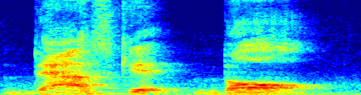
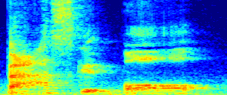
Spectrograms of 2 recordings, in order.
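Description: First: The b sounds come out like d sounds. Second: The word begins with a normal b sound. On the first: "So it's like dasket doll" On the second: "instead of saying basketball"

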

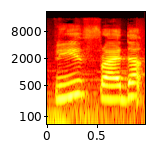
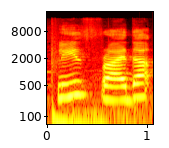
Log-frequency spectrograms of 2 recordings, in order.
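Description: The two takes are said the same way.

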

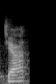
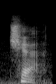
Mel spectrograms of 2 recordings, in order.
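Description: First: It is said with a Vietnamese-style ch sound. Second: It is said with a longer, softer English ch sound. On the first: The speaker calls it wrong. "tiếng Việt Nam như thế" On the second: The speaker calls it right. "đọc chuẩn phải là chat, nó dài hơn một chút và nó êm hơn một chút"

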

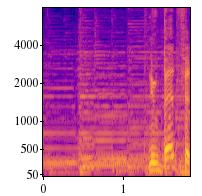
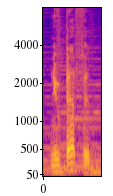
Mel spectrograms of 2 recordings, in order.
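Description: First: The R and D sounds are pronounced. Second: The R and D sounds are dropped.

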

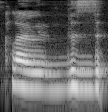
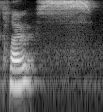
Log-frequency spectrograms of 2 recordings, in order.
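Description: First: The word is said with a voiced TH sound. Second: The word is said without a TH sound. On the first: "And voiced clothes, so the TH and the voiced S" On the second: "So voiceless close"

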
